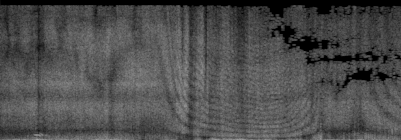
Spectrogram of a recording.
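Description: Homemade rocket motor burning with a loud, steady rushing hiss of exhaust; from about two seconds in the hiss swooshes up and down as the rocket leaves its stand. The exhaust is pouring out through a large hole in the casing, which was not airtight.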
